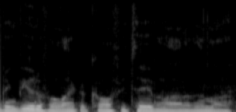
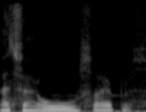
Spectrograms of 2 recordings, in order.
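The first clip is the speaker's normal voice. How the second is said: slow, deeply reverent, awed voice; 3 semitones higher, 5 dB quieter than usual. Retelling what an old man said about a cypress: imitating a reverent voice. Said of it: "in this really reverent voice".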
